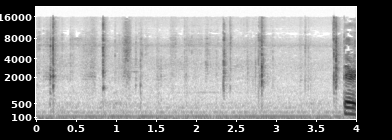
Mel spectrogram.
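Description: Paper banknotes rustling and flicking as they are handled, a handful of short, crisp sounds spread over a few seconds.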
